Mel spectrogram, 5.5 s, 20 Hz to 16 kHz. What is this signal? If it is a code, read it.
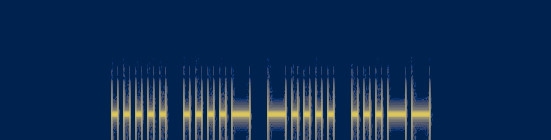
Morse code, heard as a keyed tone, about 20 wpm, 700 Hz. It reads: 5463
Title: Numbers - 4-Digit 20wpm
